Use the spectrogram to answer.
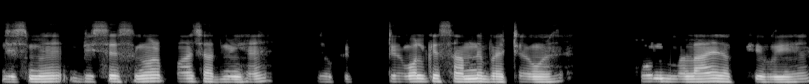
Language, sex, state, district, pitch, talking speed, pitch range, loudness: Hindi, male, Bihar, Saran, 130 Hz, 125 wpm, 120-135 Hz, -16 LUFS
